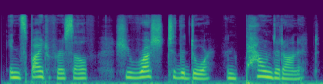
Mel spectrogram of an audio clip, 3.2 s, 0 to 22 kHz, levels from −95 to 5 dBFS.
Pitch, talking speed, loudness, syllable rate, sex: 210 Hz, 240 wpm, -19 LUFS, 5.7 syllables/s, female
